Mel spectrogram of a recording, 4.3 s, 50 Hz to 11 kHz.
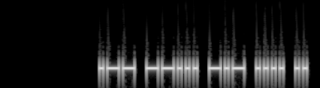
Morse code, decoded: W7KHI

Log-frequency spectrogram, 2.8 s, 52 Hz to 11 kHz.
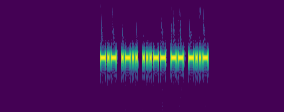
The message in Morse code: KL3MX

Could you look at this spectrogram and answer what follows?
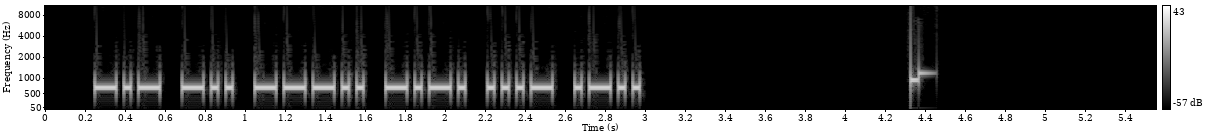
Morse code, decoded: KD8CVL

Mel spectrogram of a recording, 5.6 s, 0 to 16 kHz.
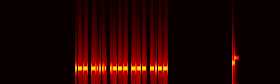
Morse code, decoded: W6JOY

